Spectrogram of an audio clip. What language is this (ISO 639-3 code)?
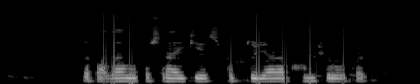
pus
